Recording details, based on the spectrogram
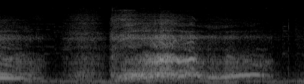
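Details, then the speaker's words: Adult with a respiratory illness breathing noisily, with a musical whistling wheeze through the longer out-breath; the wheezing sometimes wakes them at night. "That is awful. Yeah. All right. And I wake myself up sometimes because I can hear myself Yeah. wheezing."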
